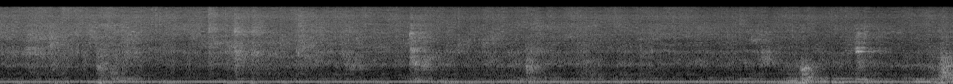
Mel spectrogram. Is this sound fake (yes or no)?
yes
